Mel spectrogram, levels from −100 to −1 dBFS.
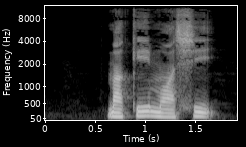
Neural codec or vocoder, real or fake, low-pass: none; real; 10.8 kHz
